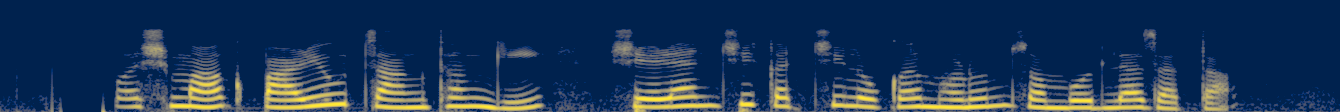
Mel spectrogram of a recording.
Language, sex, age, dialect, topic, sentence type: Marathi, female, 18-24, Southern Konkan, agriculture, statement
